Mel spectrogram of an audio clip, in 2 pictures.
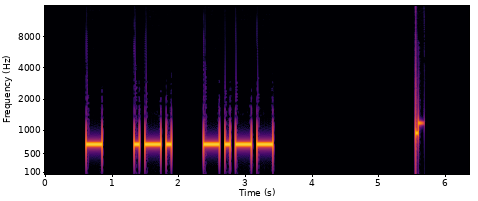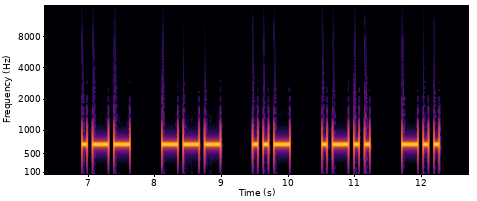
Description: Morse code, heard as a keyed tone, about 15 wpm, spaced as for 11 wpm, 700 Hz. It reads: TRY WOULD
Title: 2x Character Spacing - Top 300 Words - 15wpm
